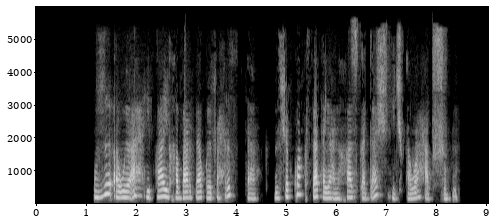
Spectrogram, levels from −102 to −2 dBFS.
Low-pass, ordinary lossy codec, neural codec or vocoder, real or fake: 5.4 kHz; AAC, 24 kbps; codec, 16 kHz, 4.8 kbps, FACodec; fake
